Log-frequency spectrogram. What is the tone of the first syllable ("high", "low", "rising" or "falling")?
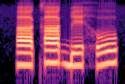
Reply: low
